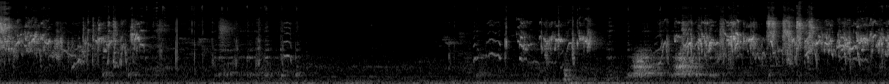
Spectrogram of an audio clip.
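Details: Feeding budgerigars: bursts of high twittering and chirps, fading to a quiet lull of several seconds, then returning louder with busy overlapping warbles.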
